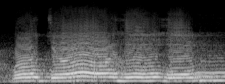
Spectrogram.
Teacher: Ta'rifu fi wujuhihim lentur tapi boten didengungaken, boten ditahan.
